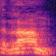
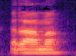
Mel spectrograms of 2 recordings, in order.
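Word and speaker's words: राम: is they I mean usually pronounce it as Ram instead of pronouncing Rama. The original pronunciation is is when you write unless you have this haland it's pronounced as Rama I mean it's not Rama but not Ram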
